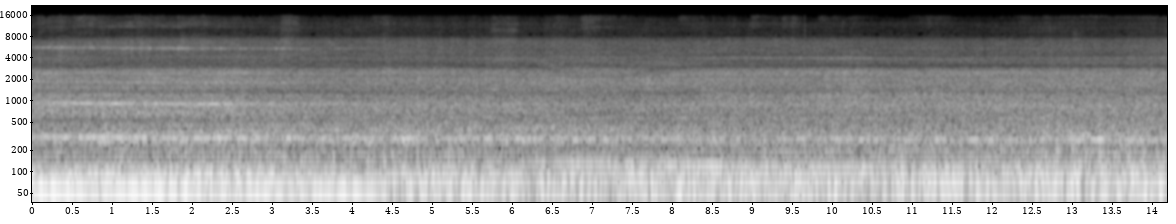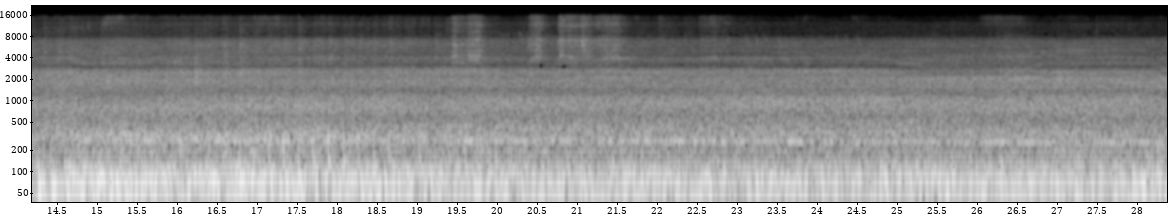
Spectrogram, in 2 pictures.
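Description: Freight train of autorack cars rolling past: a steady rumble of steel wheels on rail, heaviest in the first few seconds.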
